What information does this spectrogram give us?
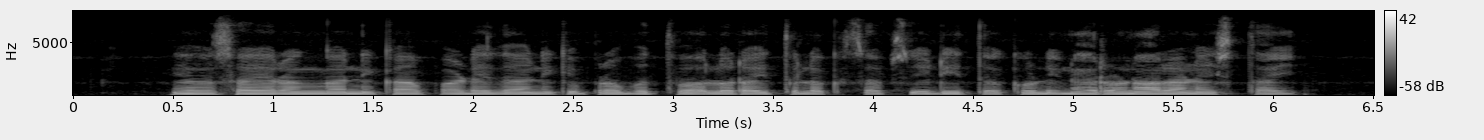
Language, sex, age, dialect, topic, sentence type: Telugu, male, 18-24, Southern, agriculture, statement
